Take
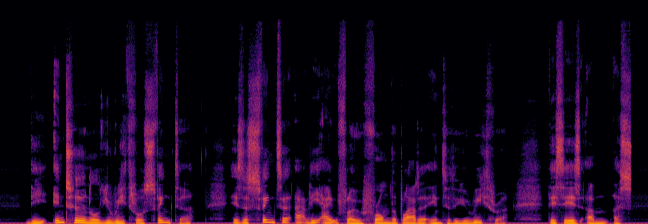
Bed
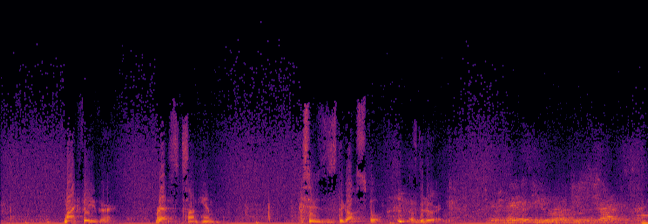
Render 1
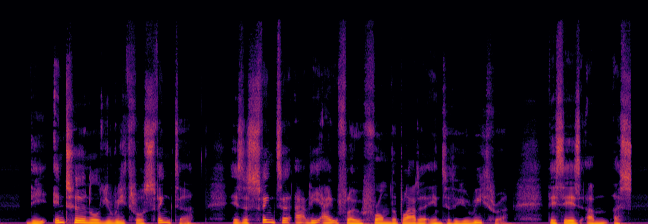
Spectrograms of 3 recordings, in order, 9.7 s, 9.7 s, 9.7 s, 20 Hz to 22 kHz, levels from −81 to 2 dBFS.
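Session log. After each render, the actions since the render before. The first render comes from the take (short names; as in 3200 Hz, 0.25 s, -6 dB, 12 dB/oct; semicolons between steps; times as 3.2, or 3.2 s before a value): de-hum 50 Hz, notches 2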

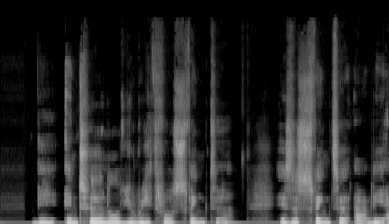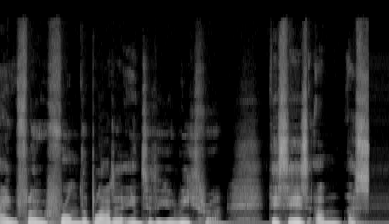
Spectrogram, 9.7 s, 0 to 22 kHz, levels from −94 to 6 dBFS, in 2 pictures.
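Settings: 2.65–3.69 doubler 19 ms -6.5 dB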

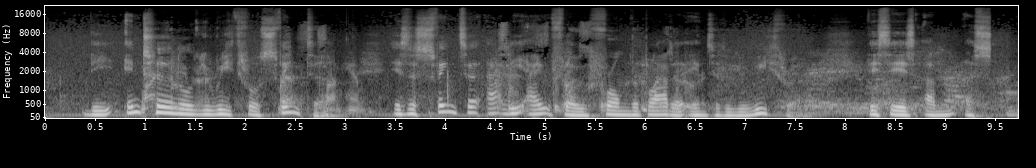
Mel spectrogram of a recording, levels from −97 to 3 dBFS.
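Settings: add bed -9.5 dB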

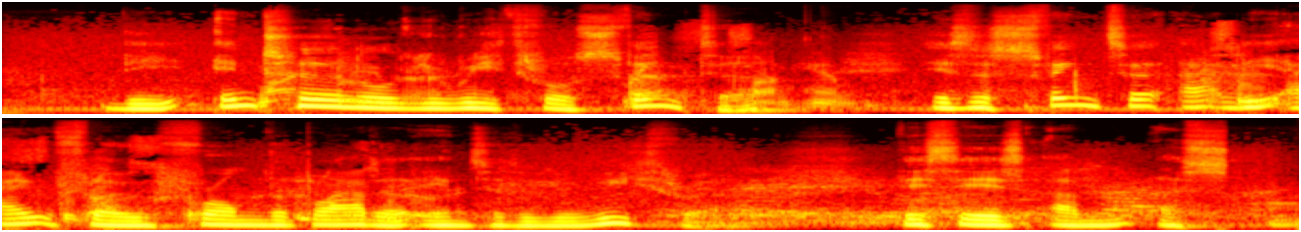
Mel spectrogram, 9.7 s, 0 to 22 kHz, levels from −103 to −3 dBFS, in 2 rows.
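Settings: gain -1 dB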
